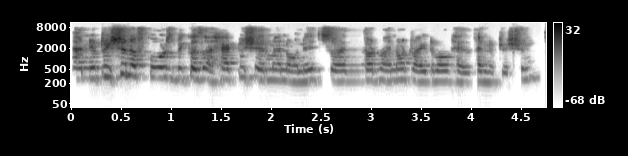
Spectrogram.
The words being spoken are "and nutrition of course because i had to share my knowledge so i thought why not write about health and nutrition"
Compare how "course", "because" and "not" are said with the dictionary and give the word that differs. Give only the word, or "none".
none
